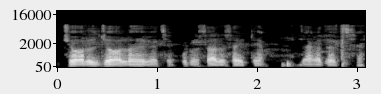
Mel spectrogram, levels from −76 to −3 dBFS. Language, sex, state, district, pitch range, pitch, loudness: Bengali, male, West Bengal, Dakshin Dinajpur, 105-110 Hz, 105 Hz, -19 LUFS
